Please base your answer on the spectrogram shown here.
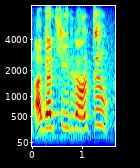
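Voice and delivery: a hint of a weepy, sympathizing friend; mock sympathetic friend. Mocking the friend who cries along, a lightly weepy voice. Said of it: "snotting and falling on the floor".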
